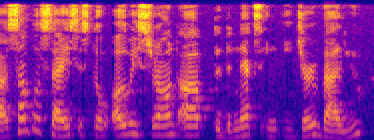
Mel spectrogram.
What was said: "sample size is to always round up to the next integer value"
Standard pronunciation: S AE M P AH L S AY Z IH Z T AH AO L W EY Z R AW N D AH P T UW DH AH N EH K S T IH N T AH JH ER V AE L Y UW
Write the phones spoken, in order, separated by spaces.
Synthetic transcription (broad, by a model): S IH M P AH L S AY S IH S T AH AO L W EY S R AW N D AH P T UW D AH N EH K S T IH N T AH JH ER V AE L Y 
